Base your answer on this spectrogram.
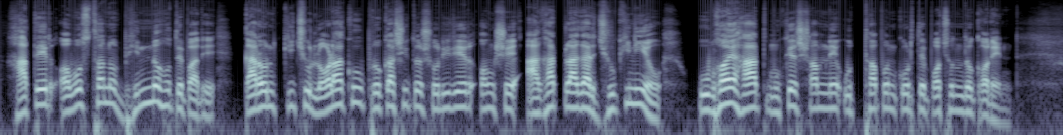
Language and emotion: Bengali, neutral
